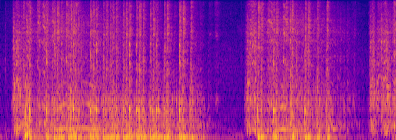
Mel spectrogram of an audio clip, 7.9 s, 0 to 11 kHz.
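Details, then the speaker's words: 1990 Harley-Davidson Sportster 1200 after 10 years in storage, with old gas drained, battery swapped and new spark plugs: the starter churns, the twin fires with a few uneven beats, then dies and cranks again. Suspected fuel starvation; petcocks being checked. "yeah it definitely sounds like lack of fuel because like it starts and then nothing"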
